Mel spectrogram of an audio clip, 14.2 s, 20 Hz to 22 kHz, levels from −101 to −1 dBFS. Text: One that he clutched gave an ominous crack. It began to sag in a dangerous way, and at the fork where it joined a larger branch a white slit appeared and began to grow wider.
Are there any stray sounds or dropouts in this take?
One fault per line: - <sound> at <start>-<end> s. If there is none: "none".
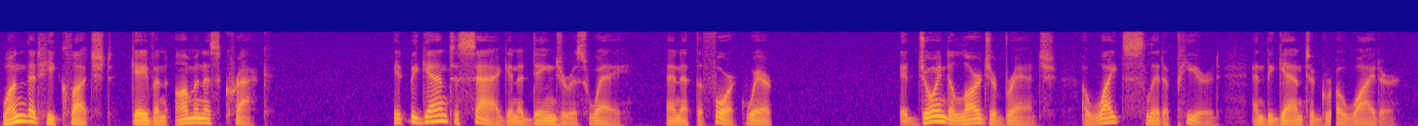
- dropout at 13.3-13.4 s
